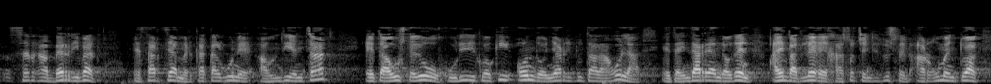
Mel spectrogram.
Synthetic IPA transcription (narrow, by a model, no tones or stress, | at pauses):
se̞ɾɣaβe̞riβat̪ | e̞saɾt͡se̞ame̞ɾkat̪alɣ̞une̞ʔawnd̪ie̞nt͡sat̪ | e̞t̪aust̪e̞ðuɣuʝuɾiðiko̞kiʔo̞nd̪o̞ːɲarit̪ut̪að̞aɣ̞o̞ela | e̞t̪aind̪are̞and̪awð̞e̞najmbat̪le̞ɣ̞e̞ʝaso̞t͡se̞nd̪it̪ust̪e̞naɾɣ̞ume̞nt̪uak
